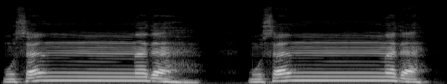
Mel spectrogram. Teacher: نقف على التاء المربوطه بالهاء مسنده مسنده مسنده مسنده مع نص الوصل اولى مع جواز الوقف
